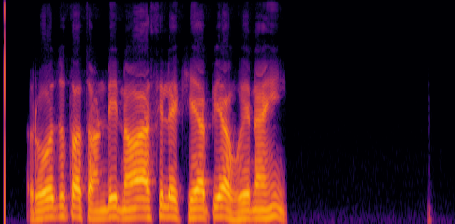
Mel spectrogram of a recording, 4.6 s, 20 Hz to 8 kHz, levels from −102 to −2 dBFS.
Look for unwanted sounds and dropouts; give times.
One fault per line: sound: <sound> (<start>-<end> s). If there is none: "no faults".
no faults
